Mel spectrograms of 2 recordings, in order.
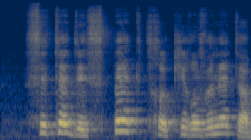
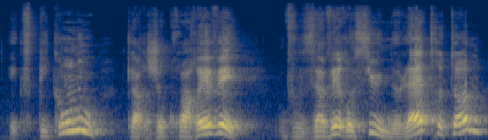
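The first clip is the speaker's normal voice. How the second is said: louder, pressing and confused; bewildered demand; 4 semitones lower, 6 dB louder than usual. A narrator's reading. Lord who thinks he dreams questions sailor, bewildered. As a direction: press him for answers.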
